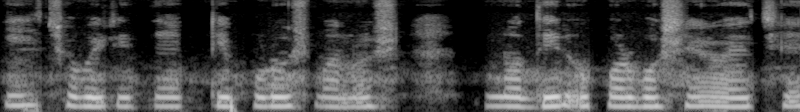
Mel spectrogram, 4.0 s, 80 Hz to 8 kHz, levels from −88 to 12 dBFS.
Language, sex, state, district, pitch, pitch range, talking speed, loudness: Bengali, female, Assam, Hailakandi, 235 Hz, 235-245 Hz, 135 wpm, -16 LUFS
